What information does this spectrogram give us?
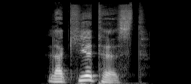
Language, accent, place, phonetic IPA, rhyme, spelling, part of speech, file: German, Germany, Berlin, [laˈkiːɐ̯təst], -iːɐ̯təst, lackiertest, verb, De-lackiertest.ogg
- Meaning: inflection of lackieren: 1. second-person singular preterite 2. second-person singular subjunctive II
